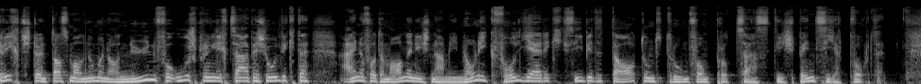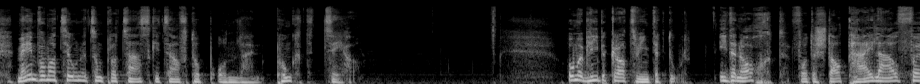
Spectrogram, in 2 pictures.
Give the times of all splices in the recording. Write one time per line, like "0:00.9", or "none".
none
